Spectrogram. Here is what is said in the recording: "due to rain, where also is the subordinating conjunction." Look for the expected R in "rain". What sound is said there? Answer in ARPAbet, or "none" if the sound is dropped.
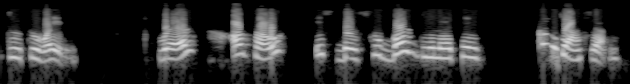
W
